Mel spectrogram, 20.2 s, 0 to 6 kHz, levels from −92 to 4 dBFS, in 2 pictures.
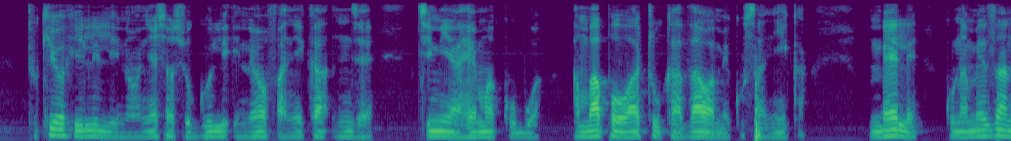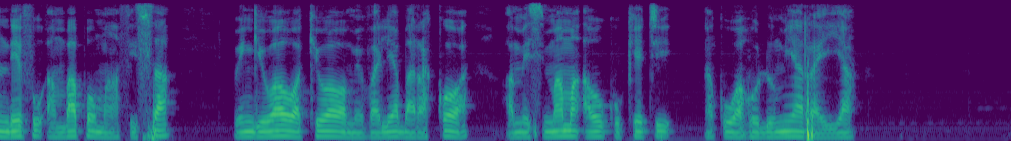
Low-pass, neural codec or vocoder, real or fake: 5.4 kHz; none; real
